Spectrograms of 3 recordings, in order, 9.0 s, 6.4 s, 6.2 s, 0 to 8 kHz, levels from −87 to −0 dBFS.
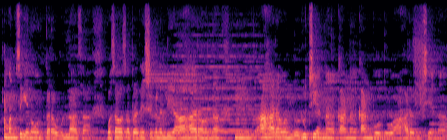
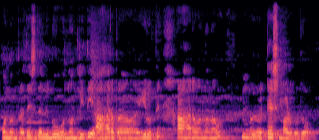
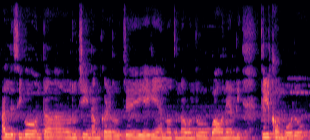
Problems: constant background noise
